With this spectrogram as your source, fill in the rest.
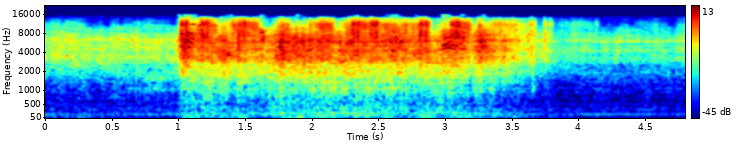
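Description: A heavy metal door opens with a loud rushing hiss.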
